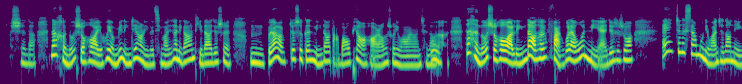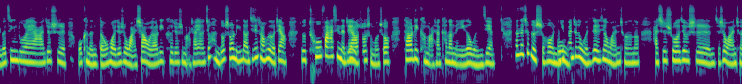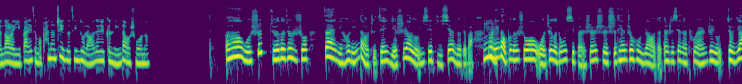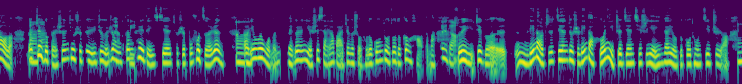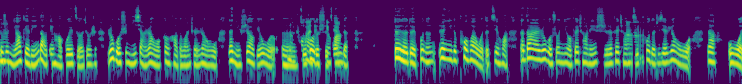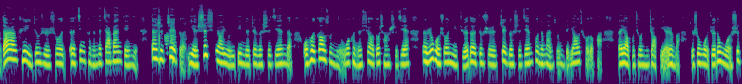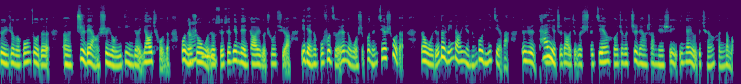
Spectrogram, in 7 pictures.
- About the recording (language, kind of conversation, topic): Chinese, podcast, 你会怎样克服拖延并按计划学习？
- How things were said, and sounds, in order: none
